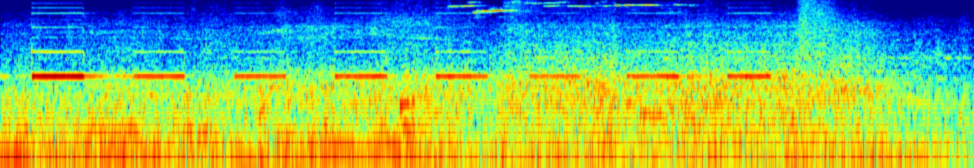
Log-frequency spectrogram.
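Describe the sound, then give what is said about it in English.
A large truck's steady reversing beeps repeat in a regular rhythm over a loud diesel engine rumble, with a hiss of air brakes near the end. “what do you mean, truck? Go around it.”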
